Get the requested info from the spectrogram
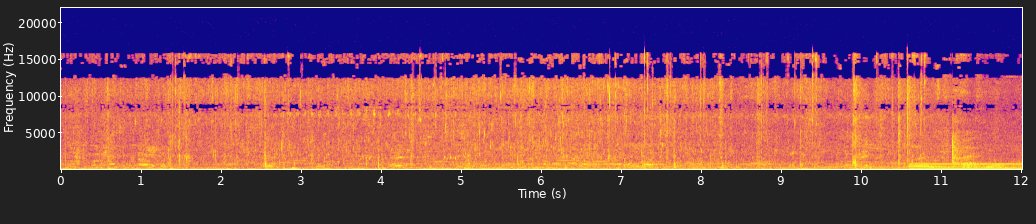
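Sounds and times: water rushing in shallow stream: 0.0s - 10.8s.

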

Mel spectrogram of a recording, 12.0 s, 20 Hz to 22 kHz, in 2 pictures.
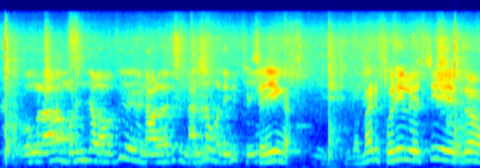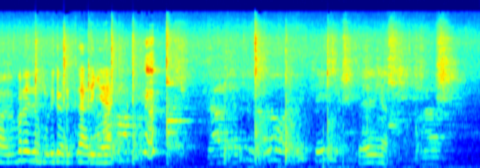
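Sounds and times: food sizzling: 0.0s - 12.0s
metal ladle scraping a pan: 2.1s - 12.0s
metal clinking on pan: 5.5s - 11.8s.

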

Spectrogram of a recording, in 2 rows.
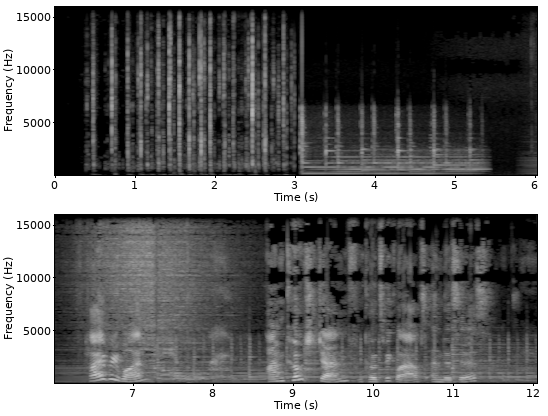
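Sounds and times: keyboard typing clicks: 0.4s - 3.0s.

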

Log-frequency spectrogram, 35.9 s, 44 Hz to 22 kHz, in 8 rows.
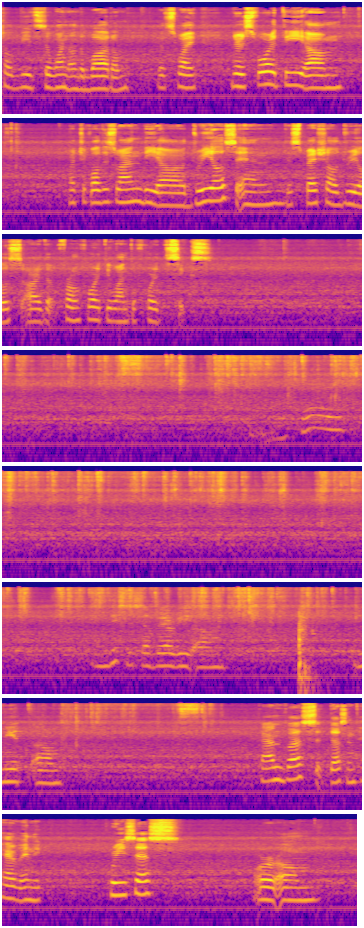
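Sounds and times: low background hum: 0.0s - 35.9s
plastic film rustling: 4.1s - 4.8s, 13.4s - 29.8s.

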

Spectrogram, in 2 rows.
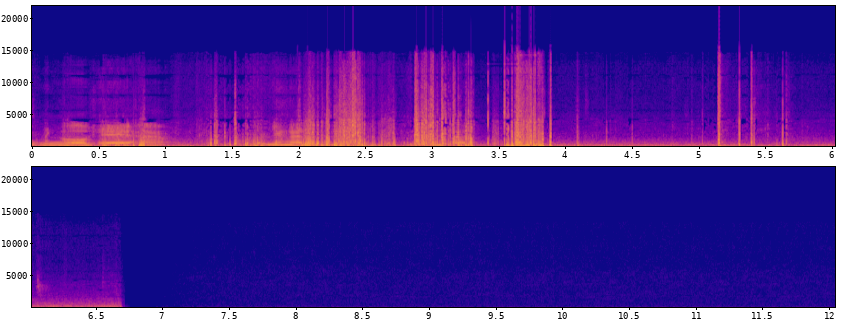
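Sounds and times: steady low hum: 0.0s - 12.0s
sharp pops or knocks: 0.7s - 6.2s.

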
